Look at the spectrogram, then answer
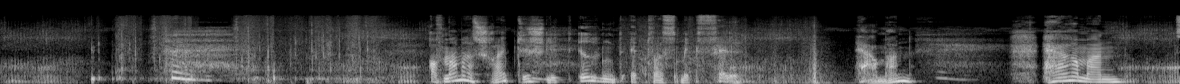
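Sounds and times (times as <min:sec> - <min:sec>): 
snoring: 0:00.0 - 0:01.0, 0:03.4 - 0:04.6, 0:05.2 - 0:08.1, 0:10.9 - 0:11.8
speech: 0:01.7 - 0:02.2, 0:04.3 - 0:07.6, 0:08.8 - 0:09.3, 0:10.5 - 0:11.8.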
